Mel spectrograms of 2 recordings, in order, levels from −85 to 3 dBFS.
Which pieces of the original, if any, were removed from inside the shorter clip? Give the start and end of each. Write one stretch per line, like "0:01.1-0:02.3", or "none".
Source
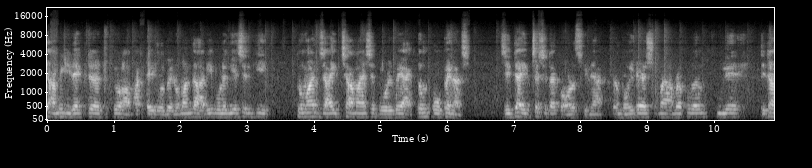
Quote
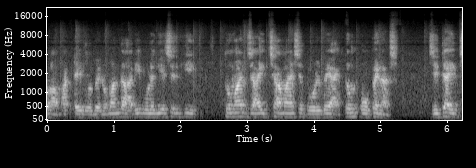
none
